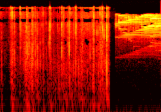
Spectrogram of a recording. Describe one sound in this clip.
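Plastic wrapping rustles and crinkles.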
